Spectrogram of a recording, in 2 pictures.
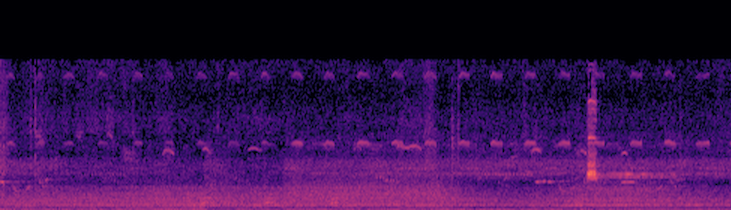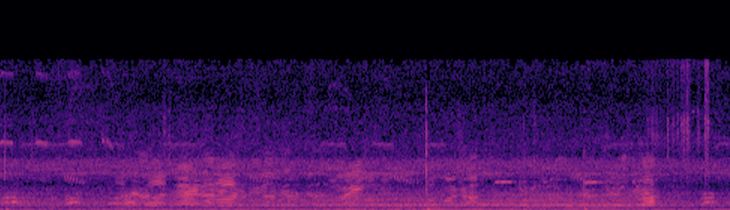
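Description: Distant shouts and calls from soccer players on the field, coming more often from about seven seconds in, over a steady low hum.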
